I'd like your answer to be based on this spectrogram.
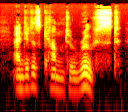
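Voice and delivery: normal talking voice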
